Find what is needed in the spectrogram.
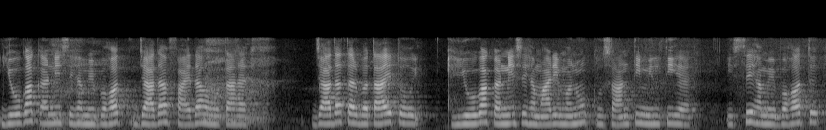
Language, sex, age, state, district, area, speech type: Hindi, female, 18-30, Bihar, Samastipur, rural, spontaneous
